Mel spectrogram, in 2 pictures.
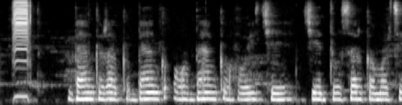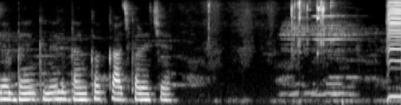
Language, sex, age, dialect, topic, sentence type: Maithili, female, 51-55, Bajjika, banking, statement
